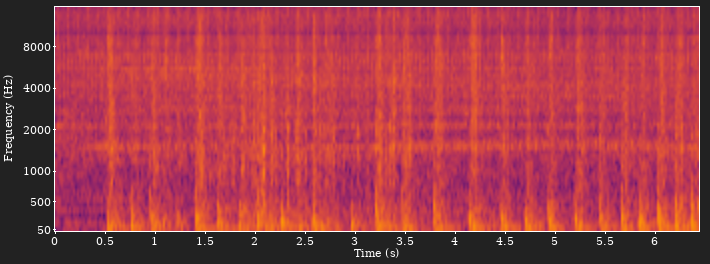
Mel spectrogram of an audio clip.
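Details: Car with a passenger-side rattle while driving, reproduced by banging the passenger door panel and underbody aerodynamic panel: engine idles with a tinny rattle pulsing about three times a second over the low rumble, typical of a loose heat shield.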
